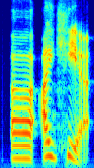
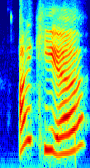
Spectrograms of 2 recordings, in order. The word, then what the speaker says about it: IKEA: Even though I do come from Germany, and yeah, people say IKEA here, but IKEA is how the American world says it.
